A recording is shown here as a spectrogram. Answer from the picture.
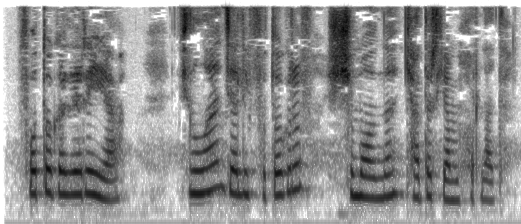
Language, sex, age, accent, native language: Uzbek, female, 18-24, Buxoro, Uzbek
